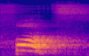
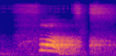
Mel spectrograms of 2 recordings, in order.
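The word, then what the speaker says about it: forte: Fought. Fought. Now you can pronounce the T, but don't pronounce the E. Fought.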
